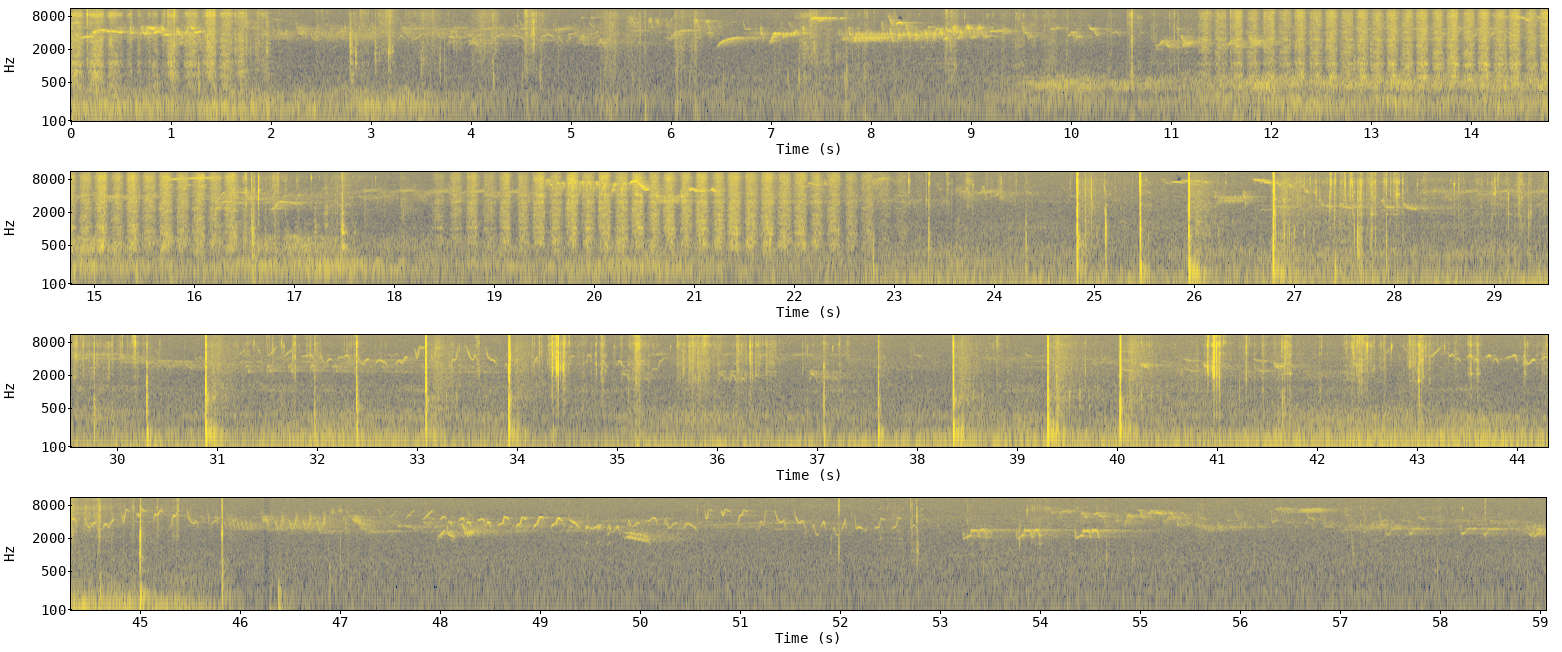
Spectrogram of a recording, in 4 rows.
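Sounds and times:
bow saw cutting branch: 0.0s - 2.0s, 11.0s - 17.6s, 18.4s - 23.8s, 24.8s - 46.0s
axe chopping sticks: 24.8s - 43.7s.

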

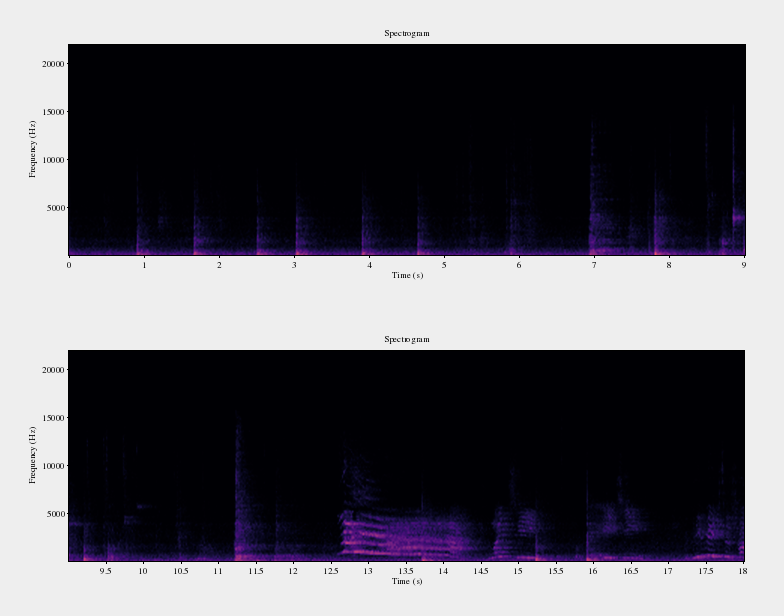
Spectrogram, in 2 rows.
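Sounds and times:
basketball bouncing on concrete: 0.8s - 6.1s, 7.7s - 9.8s, 13.7s - 13.9s, 15.2s - 16.2s.

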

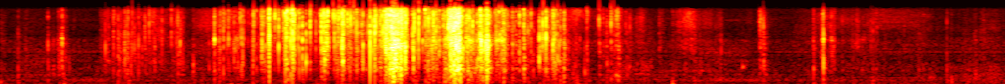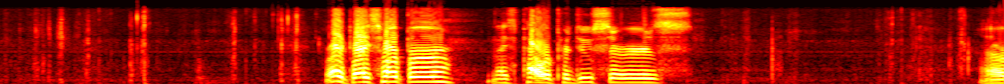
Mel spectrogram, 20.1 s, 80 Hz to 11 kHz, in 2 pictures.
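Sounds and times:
wrapper tearing and crinkling: 1.0s - 6.4s.

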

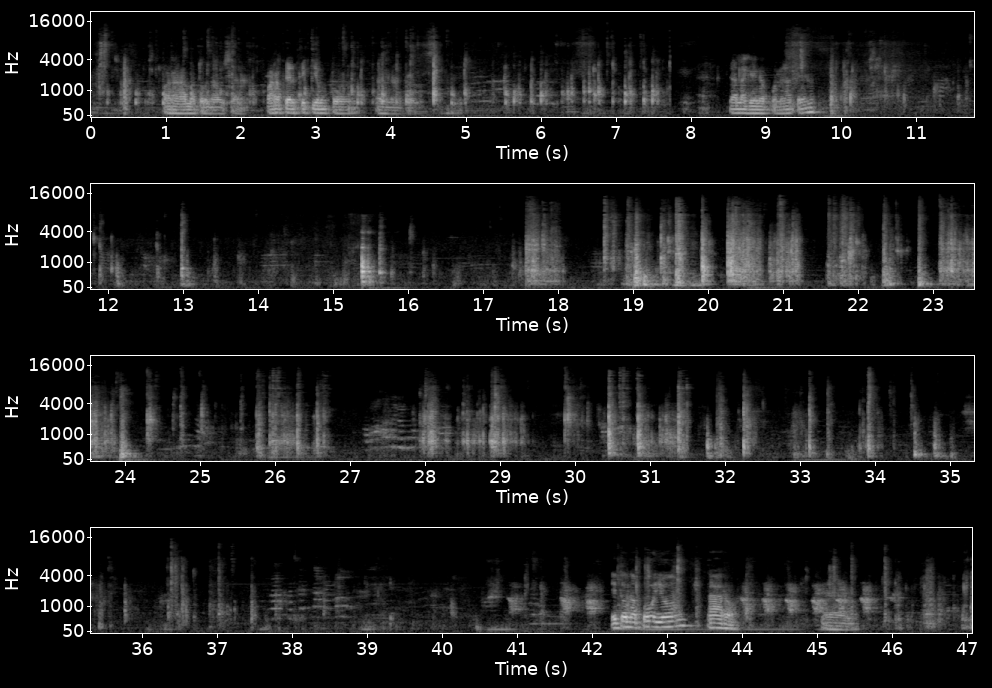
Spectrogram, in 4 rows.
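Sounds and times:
plastic cups and utensils clinking: 0.0s - 27.0s, 27.7s - 47.0s.

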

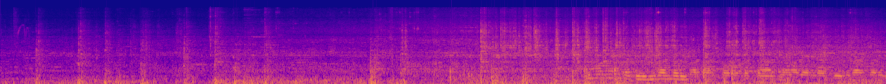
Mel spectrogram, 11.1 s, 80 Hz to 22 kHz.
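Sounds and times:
streetcar rumbling past: 0.0s - 11.0s
wheels knocking over rail joints: 4.6s - 10.7s.

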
